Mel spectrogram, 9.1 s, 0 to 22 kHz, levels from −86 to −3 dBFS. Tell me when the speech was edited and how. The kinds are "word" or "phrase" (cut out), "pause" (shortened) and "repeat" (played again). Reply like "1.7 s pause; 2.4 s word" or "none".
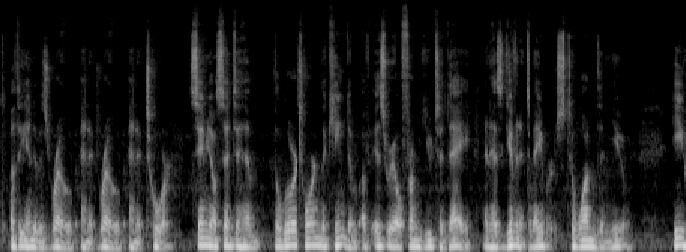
1.3 s repeat; 3.9 s word; 6.4 s pause; 7.0 s phrase; 7.9 s word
